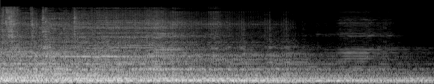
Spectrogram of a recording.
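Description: Ensemble of concert harps sounding a full chord, with a sharp attack at the start, then ringing on and slowly fading.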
